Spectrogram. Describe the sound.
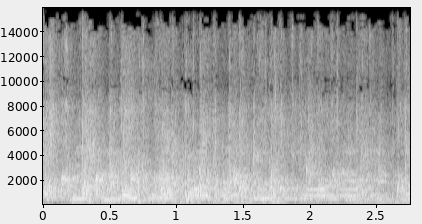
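An audience applauds with dense, steady clapping that stays loud for about three seconds, mixed with indistinct voices and cheering underneath.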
